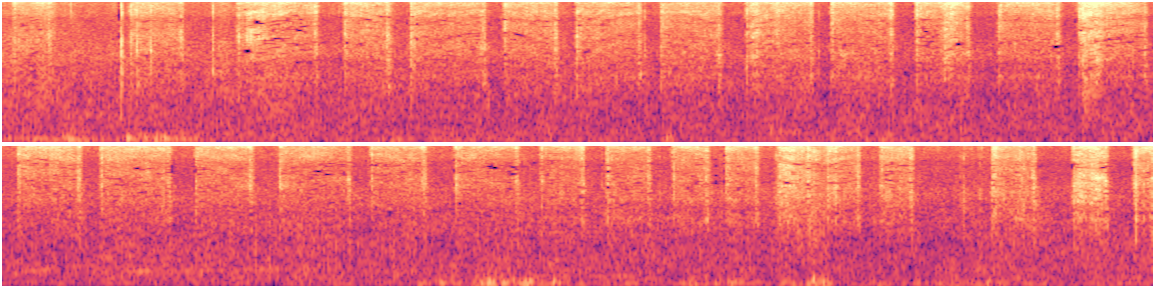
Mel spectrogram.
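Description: Aerosol spray-paint can spraying paint onto an engine rocker cover in many short hissing squirts, over and over.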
